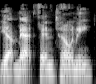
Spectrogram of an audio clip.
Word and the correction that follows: Fantone: Fantone. – The new host. – Fantone. – Sorry. Yes. So the new show is Mixed Mornings with Matt Fantone, and he is weekday mornings from 6 to 10 Eastern.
